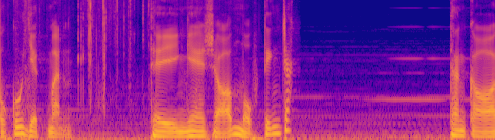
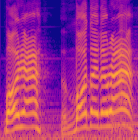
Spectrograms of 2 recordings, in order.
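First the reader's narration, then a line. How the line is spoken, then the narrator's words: Yelling. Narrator (Vietnamese): Cò gào lên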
